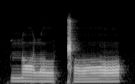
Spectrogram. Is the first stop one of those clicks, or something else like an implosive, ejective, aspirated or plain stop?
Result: click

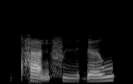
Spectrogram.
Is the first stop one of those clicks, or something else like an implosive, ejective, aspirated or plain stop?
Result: aspirated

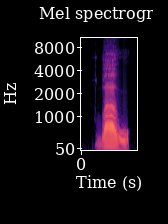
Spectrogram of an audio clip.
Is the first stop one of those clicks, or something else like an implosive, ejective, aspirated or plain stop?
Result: plain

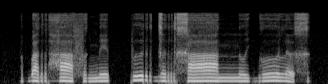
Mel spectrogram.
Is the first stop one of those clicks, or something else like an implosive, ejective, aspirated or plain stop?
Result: implosive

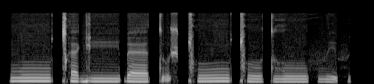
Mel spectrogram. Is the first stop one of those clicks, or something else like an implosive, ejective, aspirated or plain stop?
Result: click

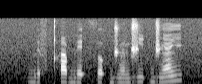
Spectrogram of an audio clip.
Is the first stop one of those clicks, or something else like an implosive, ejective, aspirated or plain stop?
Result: plain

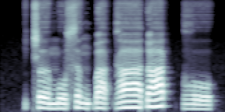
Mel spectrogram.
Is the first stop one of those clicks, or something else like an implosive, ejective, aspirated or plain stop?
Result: plain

